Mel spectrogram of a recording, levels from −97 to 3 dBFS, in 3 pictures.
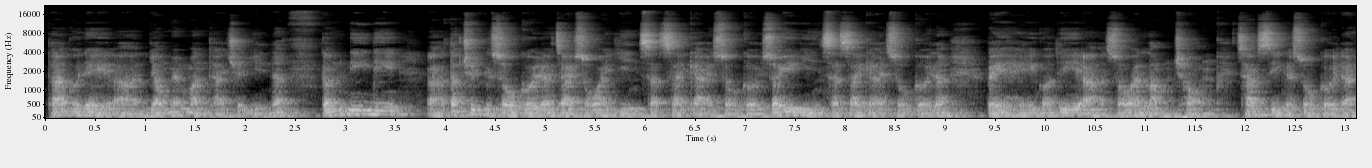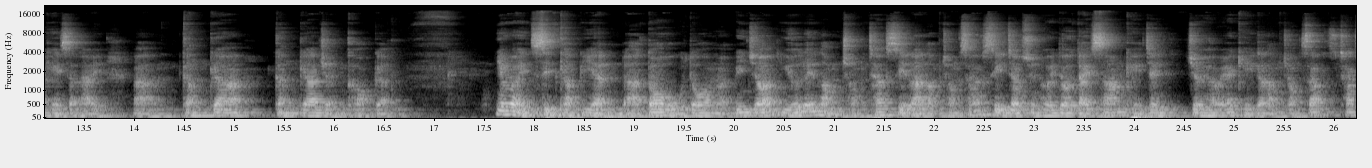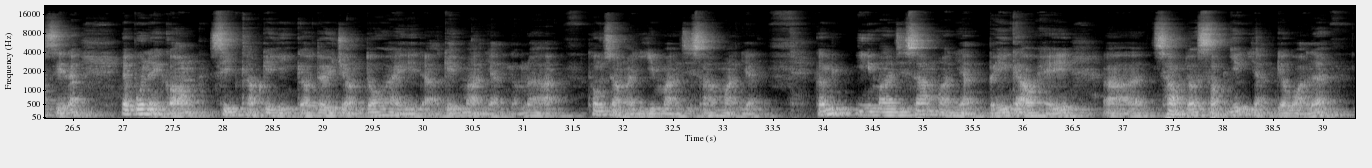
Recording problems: off-mic speech; far
room echo; slight; dies away in 0.5 s

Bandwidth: 18 kHz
